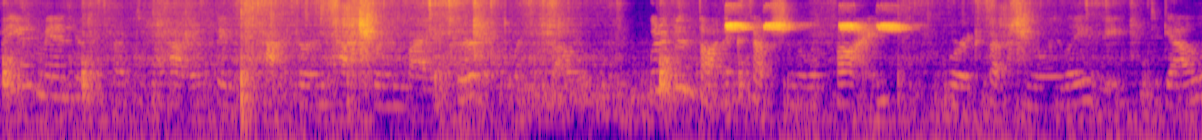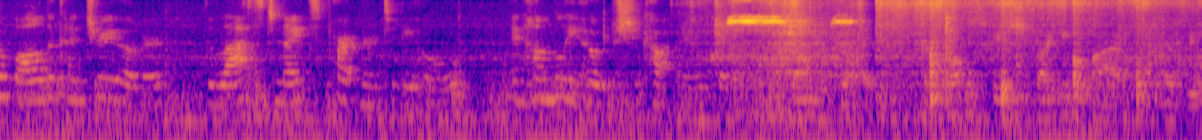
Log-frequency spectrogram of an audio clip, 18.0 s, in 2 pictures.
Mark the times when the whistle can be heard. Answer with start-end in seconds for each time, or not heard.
5.3-6.8, 14.4-15.4.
